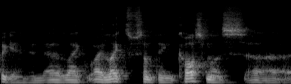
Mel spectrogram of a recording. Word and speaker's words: Cosmos: You say Cosmos. Because you pronounce. There's a strange thing with how Greek works, but that S becomes in front of an M becomes as like a Z sound.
